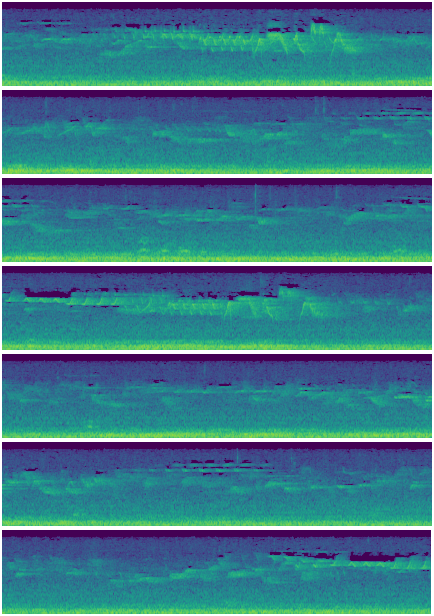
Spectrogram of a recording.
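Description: Small birds chirping and singing in scattered phrases, heaviest near the start, in the middle and near the end, over a steady low background rumble.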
